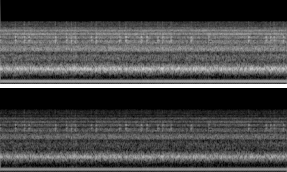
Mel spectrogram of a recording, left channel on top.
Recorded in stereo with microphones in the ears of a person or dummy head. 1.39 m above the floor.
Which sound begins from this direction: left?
A machine running, at 0.0 s.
